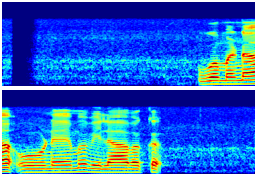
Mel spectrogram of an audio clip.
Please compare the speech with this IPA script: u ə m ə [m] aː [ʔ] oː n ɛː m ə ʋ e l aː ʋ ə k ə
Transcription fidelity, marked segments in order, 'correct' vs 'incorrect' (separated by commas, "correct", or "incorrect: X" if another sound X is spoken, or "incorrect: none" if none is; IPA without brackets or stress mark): incorrect: n, correct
